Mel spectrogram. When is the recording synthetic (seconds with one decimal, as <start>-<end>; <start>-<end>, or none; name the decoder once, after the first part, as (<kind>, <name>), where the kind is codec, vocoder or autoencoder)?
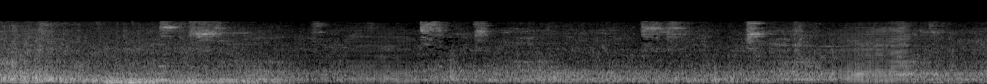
3.5-4.1 (vocoder, WaveNeXt); 8.4-9.1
